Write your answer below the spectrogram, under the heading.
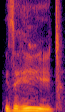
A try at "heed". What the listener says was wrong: So because if you say hit, I'm not sure if you're saying hit like hit or if you're saying here and you're not pronouncing the R, but it doesn't sound like heed because heed, that E is very big, especially because of the D at the end of the word. So it's really important to say heed, make it very big, a very big,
